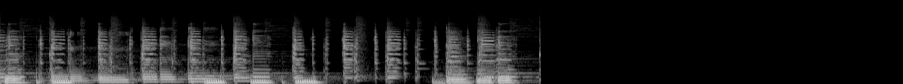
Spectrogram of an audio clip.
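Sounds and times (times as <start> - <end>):
music without drums: 0.0 - 5.4.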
